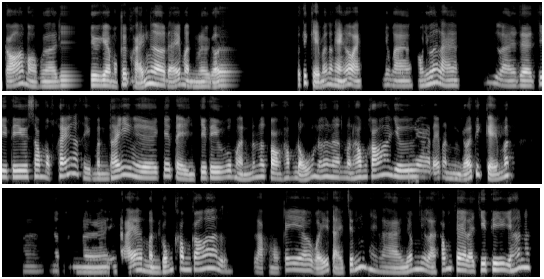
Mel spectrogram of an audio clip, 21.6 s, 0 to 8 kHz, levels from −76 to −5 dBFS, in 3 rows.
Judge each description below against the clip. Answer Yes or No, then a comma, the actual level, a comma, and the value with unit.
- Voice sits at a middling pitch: Yes, medium, 145 Hz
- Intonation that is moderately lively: No, wide, 5.7 semitones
